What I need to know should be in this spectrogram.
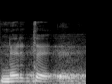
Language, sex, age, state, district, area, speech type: Tamil, male, 30-45, Tamil Nadu, Salem, urban, read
